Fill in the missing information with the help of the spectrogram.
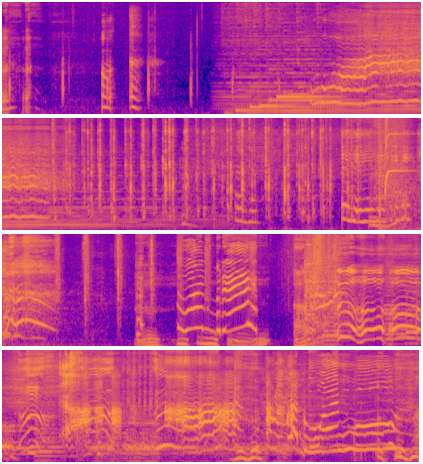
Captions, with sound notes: - Wow. (tapping) - Master Bread. (screams) We could really use your help here.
